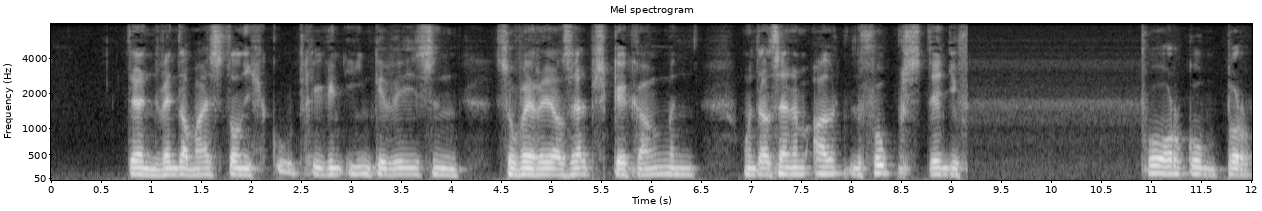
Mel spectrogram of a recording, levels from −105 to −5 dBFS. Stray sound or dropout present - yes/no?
no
